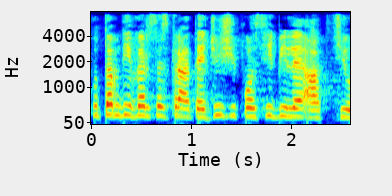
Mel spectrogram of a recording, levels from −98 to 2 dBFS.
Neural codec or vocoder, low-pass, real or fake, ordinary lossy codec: vocoder, 44.1 kHz, 128 mel bands, Pupu-Vocoder; 7.2 kHz; fake; AAC, 48 kbps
